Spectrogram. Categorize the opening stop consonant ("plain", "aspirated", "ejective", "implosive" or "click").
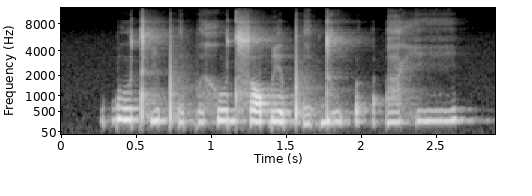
implosive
